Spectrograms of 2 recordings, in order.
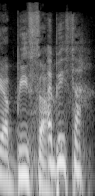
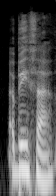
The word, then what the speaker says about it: Ibiza: And the captain loves to say Ibiza. Ibiza.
